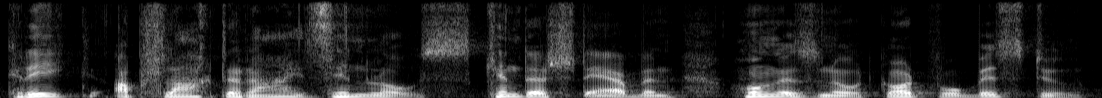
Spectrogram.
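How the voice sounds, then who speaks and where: An older man preaching a sermon as pastor, lively and humorous, with small slips in his German. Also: medium pitch, slow pace.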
